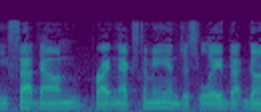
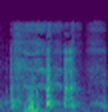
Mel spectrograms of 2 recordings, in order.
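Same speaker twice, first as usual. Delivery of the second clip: short laugh; 7 semitones higher than usual. Real, not acted. Laughs mid-story.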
